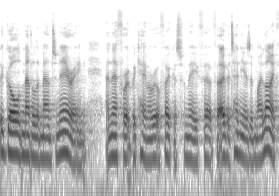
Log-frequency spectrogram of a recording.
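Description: Against silence, a male voice talks. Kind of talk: interview answer. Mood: enthusiastic, smiling. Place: hall.

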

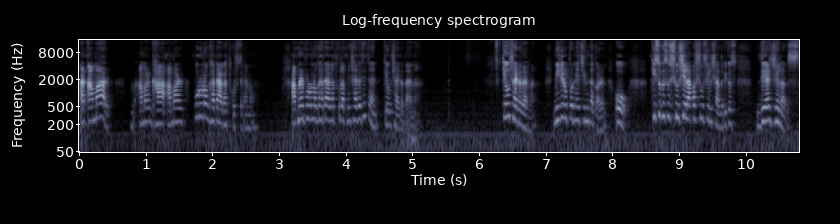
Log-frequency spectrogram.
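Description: Bright and sharp, a woman's high voice has an animated tone, big swings in loudness and ordinary pitch variation. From rural Bangladesh. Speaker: social media personality. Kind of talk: live stream rant.

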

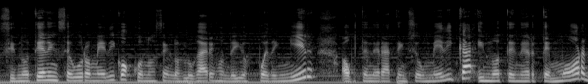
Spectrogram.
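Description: A woman with a Honduran accent speaks at a fairly quick pace while clear music plays in the background. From Honduras. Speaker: church and community liaison for immigrants. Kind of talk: interview answer. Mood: earnest, grateful. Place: office. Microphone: lapel.

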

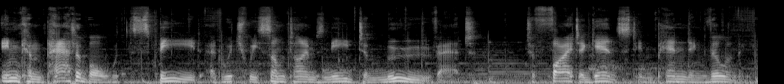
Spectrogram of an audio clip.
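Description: With music in the background, a man speaks at a fairly slow pace using ordinary pitch variation. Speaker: video essay narrator. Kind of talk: satirical commentary narration.

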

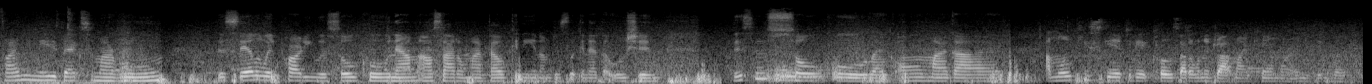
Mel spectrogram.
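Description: A woman's fairly quick speech competes with loud noise in the background. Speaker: solo travel vlogger. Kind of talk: casual vlog chat. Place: boat. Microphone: phone near.

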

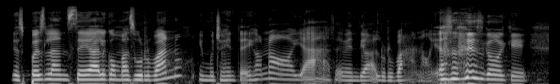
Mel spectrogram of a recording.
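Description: A woman with a fairly high pitch speaks at a moderate pace with ordinary pitch variation, big swings in loudness and hardly any pauses, over a quiet background. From Guatemala. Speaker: singer-songwriter; guest. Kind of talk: interview. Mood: relaxed, friendly. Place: studio. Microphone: studio mic.

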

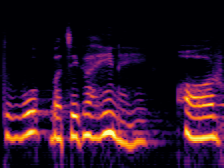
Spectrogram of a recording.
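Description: Her voice somewhat breathy, a woman speaks with a dark, mellow tone. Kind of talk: cooking tutorial. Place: kitchen.

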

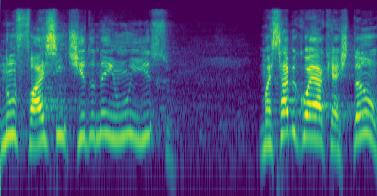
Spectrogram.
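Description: This man talks with a high pitch. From Brazil, Amazonas. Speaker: preacher. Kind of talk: sermon. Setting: church service with congregation. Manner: animated. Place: church. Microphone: handheld.

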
